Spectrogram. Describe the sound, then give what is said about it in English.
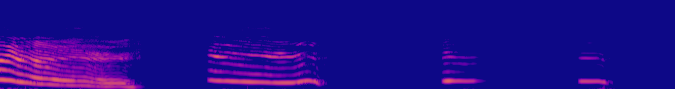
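A person imitates a dog left in an office barking and moaning: a long falling wail, then a sustained moan, followed by two short whimpering yelps, fairly loud with pauses between. “Point number two, don't leave your dog in the office with your employees if your dog is always fucking barking and moaning and...”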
